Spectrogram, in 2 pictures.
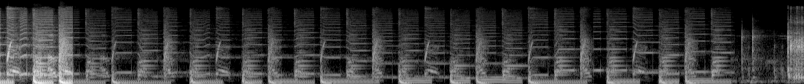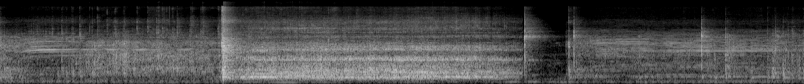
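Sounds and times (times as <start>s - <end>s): small electric motor whirring: 7.9s - 16.0s.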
